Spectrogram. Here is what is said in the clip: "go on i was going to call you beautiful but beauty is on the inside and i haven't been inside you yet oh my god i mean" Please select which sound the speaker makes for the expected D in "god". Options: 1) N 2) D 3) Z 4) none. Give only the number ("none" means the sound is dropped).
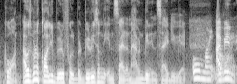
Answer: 4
